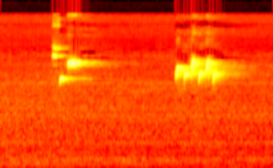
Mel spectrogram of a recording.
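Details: European goldfinch in wedani-style song: a pair of thin high notes, a pause of about a second, then a short burst of quick tinkling twitters, over a low constant hum.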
